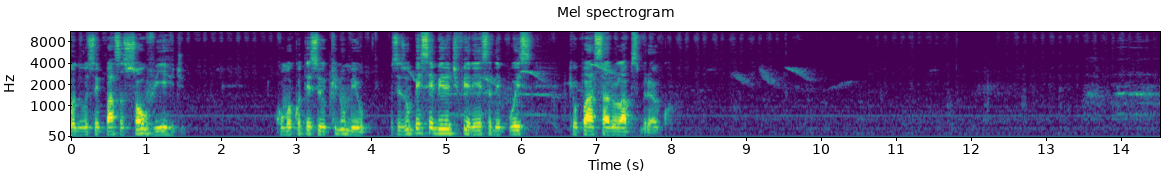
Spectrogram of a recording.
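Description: A pencil scratches softly across paper.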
